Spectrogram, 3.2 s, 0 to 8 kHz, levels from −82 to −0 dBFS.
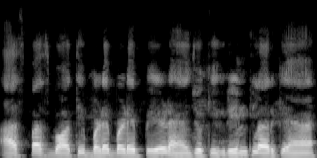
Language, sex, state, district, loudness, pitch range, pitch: Hindi, male, Jharkhand, Garhwa, -15 LUFS, 145-165 Hz, 155 Hz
